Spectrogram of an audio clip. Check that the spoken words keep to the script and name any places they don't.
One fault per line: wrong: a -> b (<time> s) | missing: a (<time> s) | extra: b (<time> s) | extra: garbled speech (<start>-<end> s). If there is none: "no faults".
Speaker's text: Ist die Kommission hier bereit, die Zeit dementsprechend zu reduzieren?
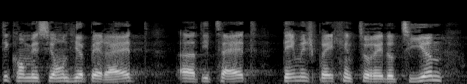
no faults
